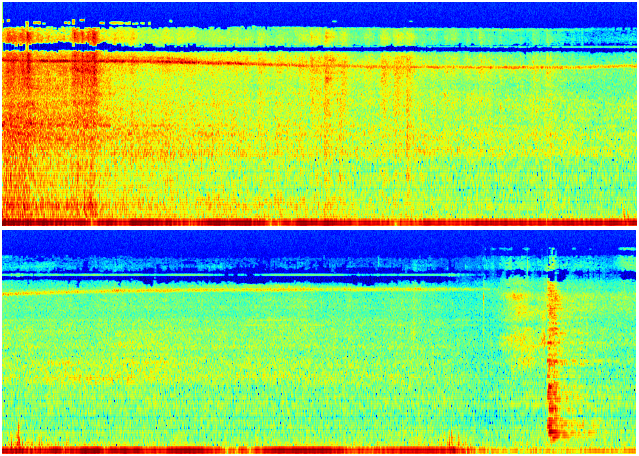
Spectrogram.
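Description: Long Island Rail Road train rolling past: a loud, steady low rumble of wheels on rail with a faint thin high whine. The rumble dies away near the end, and a brief pitched sound follows just after.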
